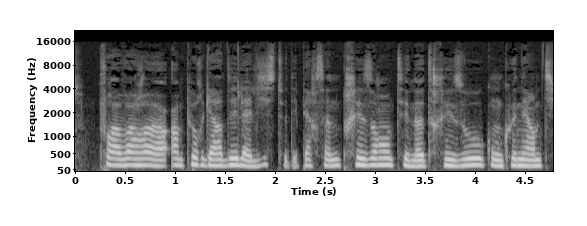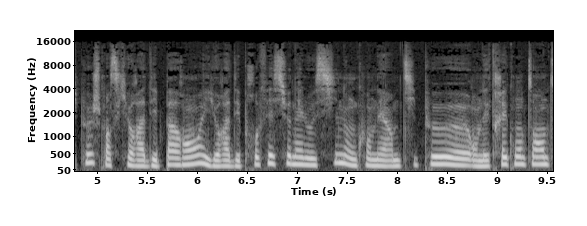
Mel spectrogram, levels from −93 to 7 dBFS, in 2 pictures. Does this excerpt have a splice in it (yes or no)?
no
